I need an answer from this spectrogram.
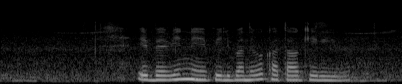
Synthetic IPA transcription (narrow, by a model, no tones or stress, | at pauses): ebæʋinːeːpiliband̪əʋəkat̪aːkiɾiːʋə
